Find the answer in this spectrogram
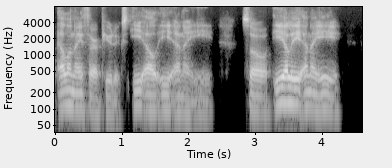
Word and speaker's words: Elenae: And so about 2 years ago, I spun out this company called Elenae Therapeutics, E-L-E-N-A-E. So E-L-E-N-A-E, you pronounce it Elenae because it's the acronym for locked nucleic acid antisense, so LNA.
